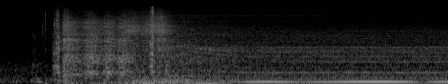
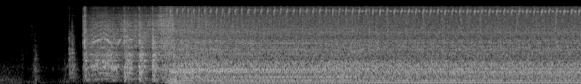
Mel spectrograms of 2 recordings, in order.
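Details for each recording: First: Engine after a repair for lean codes P0171/P0174 (injector O-rings replaced, code cleared, no check engine light): brief crank, then it catches cleanly and settles into a smooth, steady low idle with no stumble or hunting. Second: Truck engine cranks and settles to idle with a sharp, rapid ticking puff over the exhaust: an exhaust manifold leak from a broken manifold bolt, ahead of the O2 sensor, which can set lean codes P0171/P0174.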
